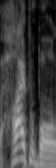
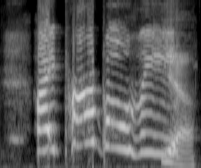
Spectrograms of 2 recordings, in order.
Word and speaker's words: hyperbole: I'm perfectly fine with hyperball and exaggeration in I did in the very way people re entitled my video more hyperball hyperball I pronounced it like R to be funny hyperbole you never heard that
